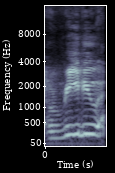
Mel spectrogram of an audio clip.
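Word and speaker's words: أريد: That would be uridu.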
